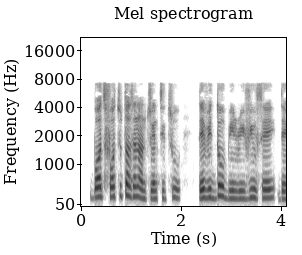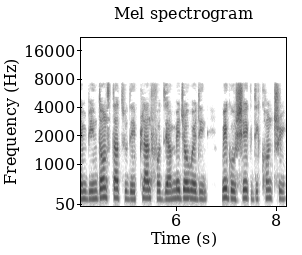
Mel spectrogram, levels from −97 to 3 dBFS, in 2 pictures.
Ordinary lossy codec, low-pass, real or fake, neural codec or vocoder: MP3, 48 kbps; 7.2 kHz; fake; codec, 16 kHz in and 24 kHz out, 1 kbps, XY-Tokenizer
